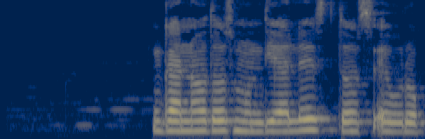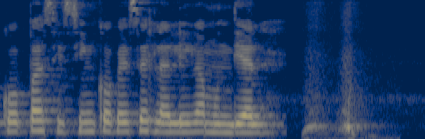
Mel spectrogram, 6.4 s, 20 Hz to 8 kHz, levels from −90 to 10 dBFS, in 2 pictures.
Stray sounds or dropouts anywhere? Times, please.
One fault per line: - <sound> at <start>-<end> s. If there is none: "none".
- whoosh at 5.4-6.2 s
